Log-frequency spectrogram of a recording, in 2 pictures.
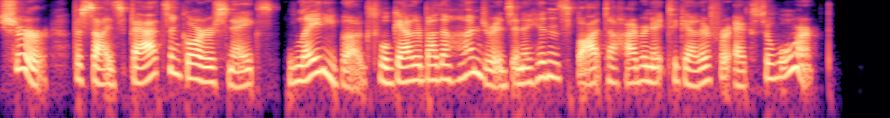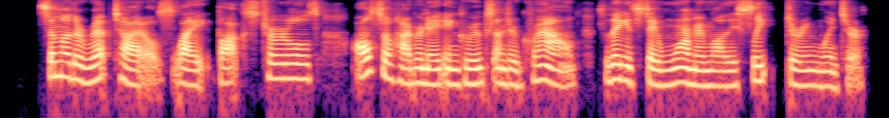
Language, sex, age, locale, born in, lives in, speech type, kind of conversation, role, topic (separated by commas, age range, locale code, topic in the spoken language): English, female, 60-64, en-US, United States, United States, read, expert-assistant, expert, Why do some animals hibernate during winter?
